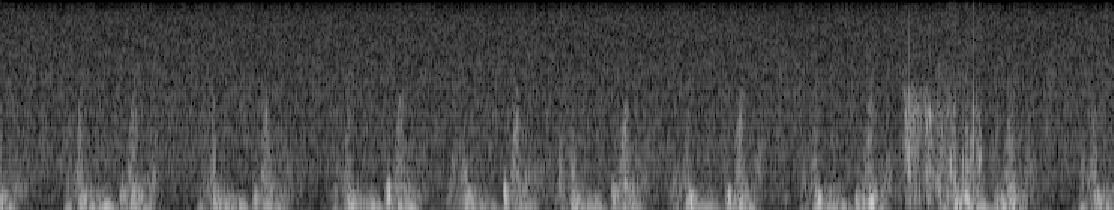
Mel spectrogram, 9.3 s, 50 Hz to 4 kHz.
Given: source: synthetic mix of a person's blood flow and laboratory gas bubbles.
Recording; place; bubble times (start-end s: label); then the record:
Doppler ultrasound of blood flow; precordium
7.52-8.21 s: bubbles
From the record:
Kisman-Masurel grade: 212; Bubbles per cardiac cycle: several, 3 to 8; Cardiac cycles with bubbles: 1 to 10%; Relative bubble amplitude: moderate (0.250 to 0.450); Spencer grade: 1 (occasional bubble signal discernible with the cardiac motion signal, with majority of cardiac periods free of bubbles); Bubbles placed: only in the low amplitude regions of the cardiac cycle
